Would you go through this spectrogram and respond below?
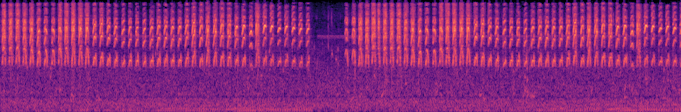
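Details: Rapid, machine-like chatter of a Plantain squirrel: bright, sharp repeated notes at about six per second, one short break midway, otherwise continuous. Clear recording prepared as song-tutoring material for cage birds.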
